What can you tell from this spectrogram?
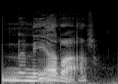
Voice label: "nani araara", karuk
